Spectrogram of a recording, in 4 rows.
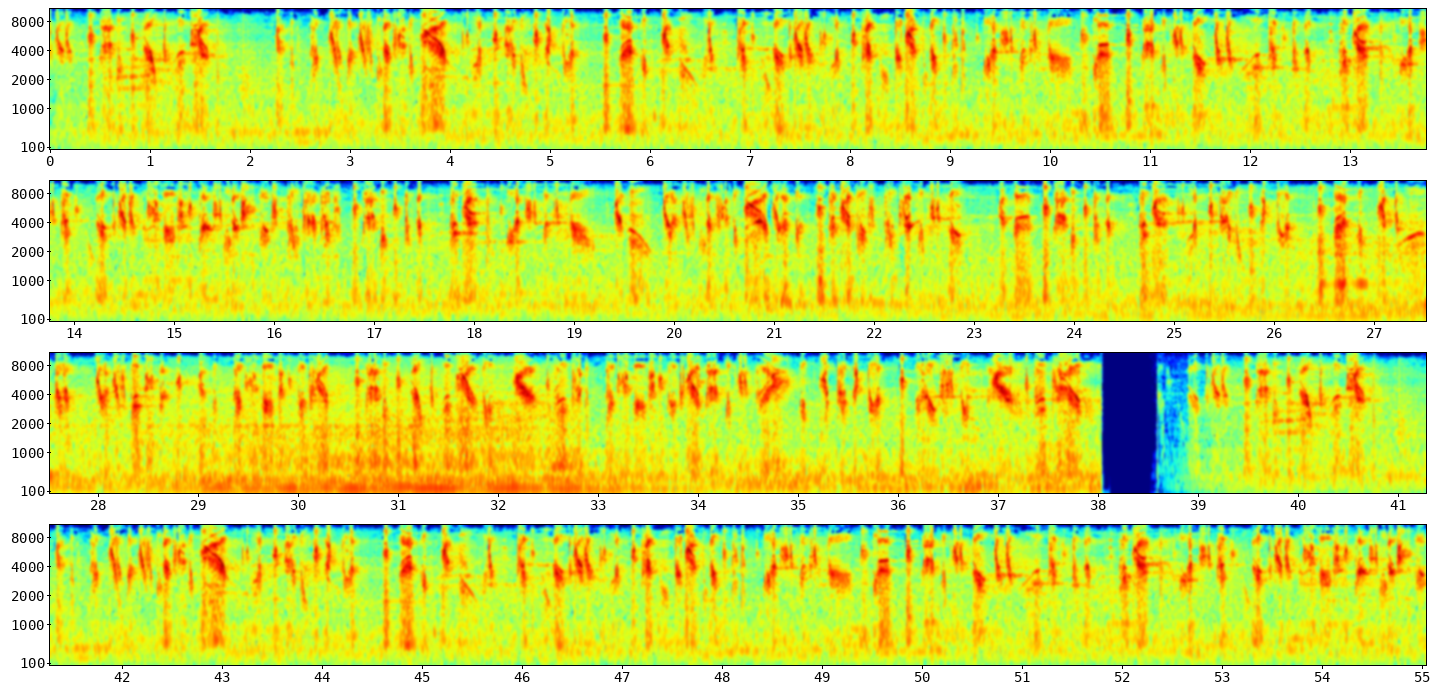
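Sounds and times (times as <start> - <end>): canary singing trills: 0.0 - 38.0, 38.6 - 55.0.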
